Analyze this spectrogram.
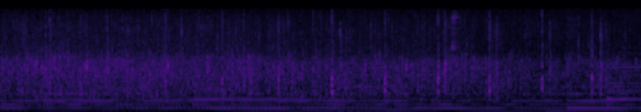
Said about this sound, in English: Come on, give a loud clap offering of praise to the Lord God Almighty.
